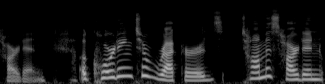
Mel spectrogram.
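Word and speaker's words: Hawarden: name being thomas harden spelled e h-a-w-a-r-d-e-n but pronounced hardin according to records thomas hardin was a dean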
